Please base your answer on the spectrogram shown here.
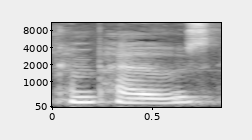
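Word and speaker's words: ∘: This open circle here is pronounced compose, and we read f compose g of x equals f of g of x.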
